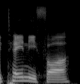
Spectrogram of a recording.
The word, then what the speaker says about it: taniwha: The word Taniwha, pronounced roughly tanifa, appears in the oral traditions of every major iwi across Aotearoa, New Zealand.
